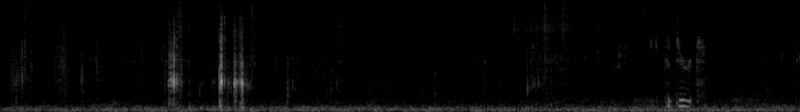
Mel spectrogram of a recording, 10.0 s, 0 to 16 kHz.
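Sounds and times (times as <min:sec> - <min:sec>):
dog gnawing at dirt: 0:00.1 - 0:08.3.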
